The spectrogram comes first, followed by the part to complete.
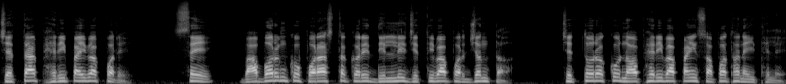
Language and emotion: Odia, neutral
